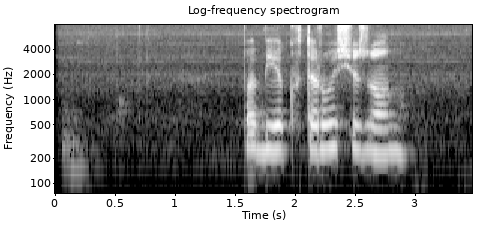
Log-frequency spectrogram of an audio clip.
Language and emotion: Russian, neutral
